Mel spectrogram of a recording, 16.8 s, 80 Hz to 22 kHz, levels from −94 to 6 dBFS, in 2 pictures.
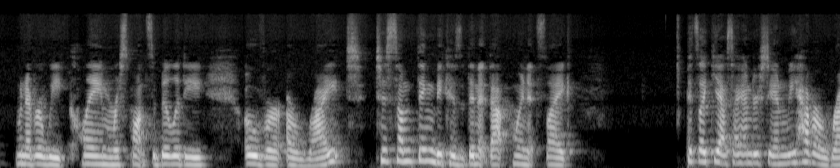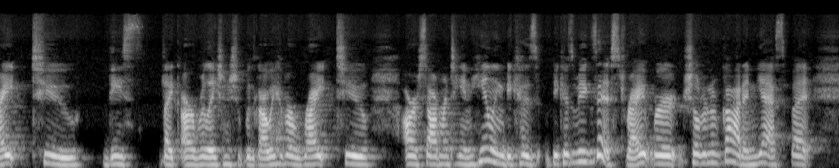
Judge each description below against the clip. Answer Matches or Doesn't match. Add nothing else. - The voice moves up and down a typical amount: Matches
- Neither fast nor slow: Matches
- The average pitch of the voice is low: Doesn't match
